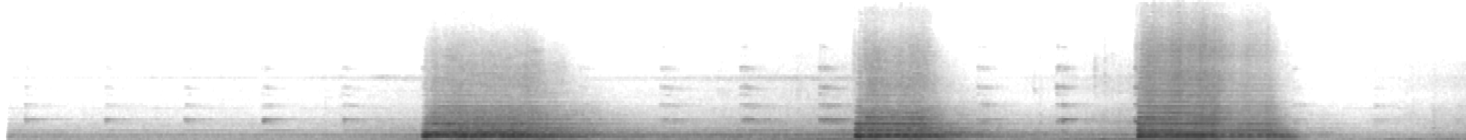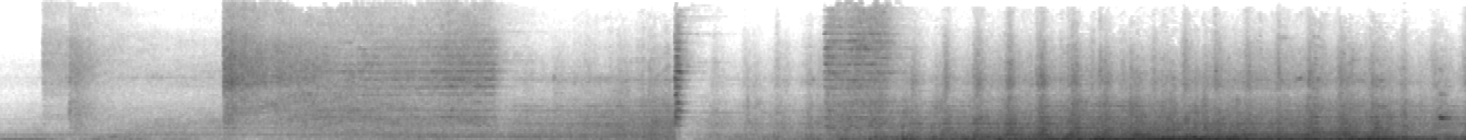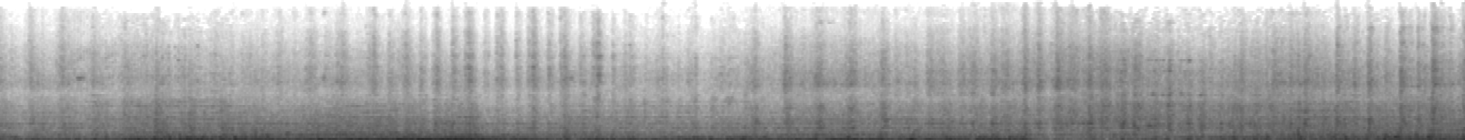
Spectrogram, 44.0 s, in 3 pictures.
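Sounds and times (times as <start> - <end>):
train air horn: 4.2 - 6.6, 8.5 - 10.2, 11.4 - 13.4, 16.8 - 20.4
freight cars rumbling and clattering: 19.9 - 43.9.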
